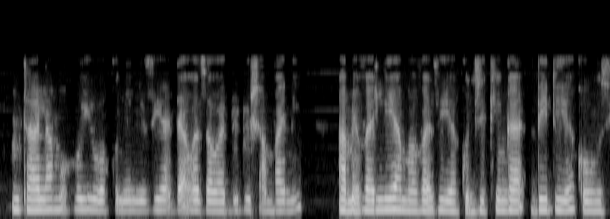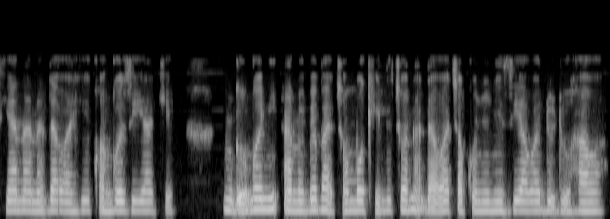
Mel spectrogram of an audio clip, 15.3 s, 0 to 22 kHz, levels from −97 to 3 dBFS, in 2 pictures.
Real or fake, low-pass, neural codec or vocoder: fake; 7.2 kHz; vocoder, 22.05 kHz, 80 mel bands, HiFi-GAN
